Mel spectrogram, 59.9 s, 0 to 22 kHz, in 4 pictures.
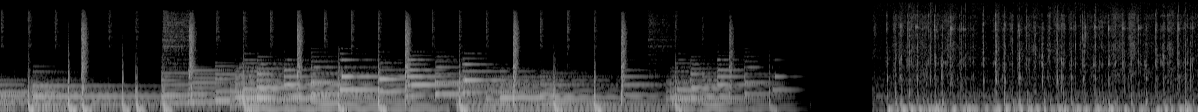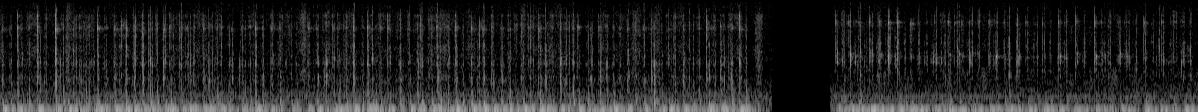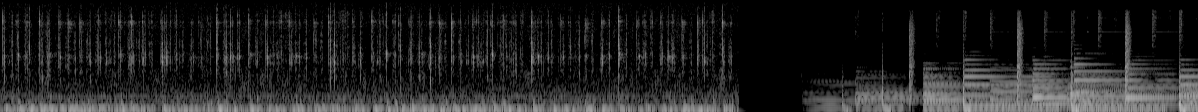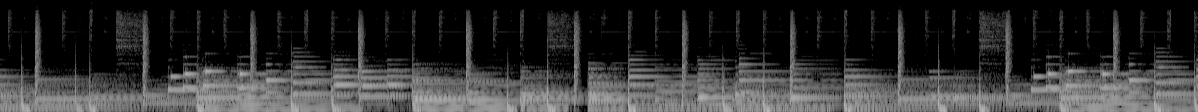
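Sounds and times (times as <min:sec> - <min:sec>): fast typing on mechanical keyboard: 0:11.0 - 0:24.6, 0:25.4 - 0:39.2.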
